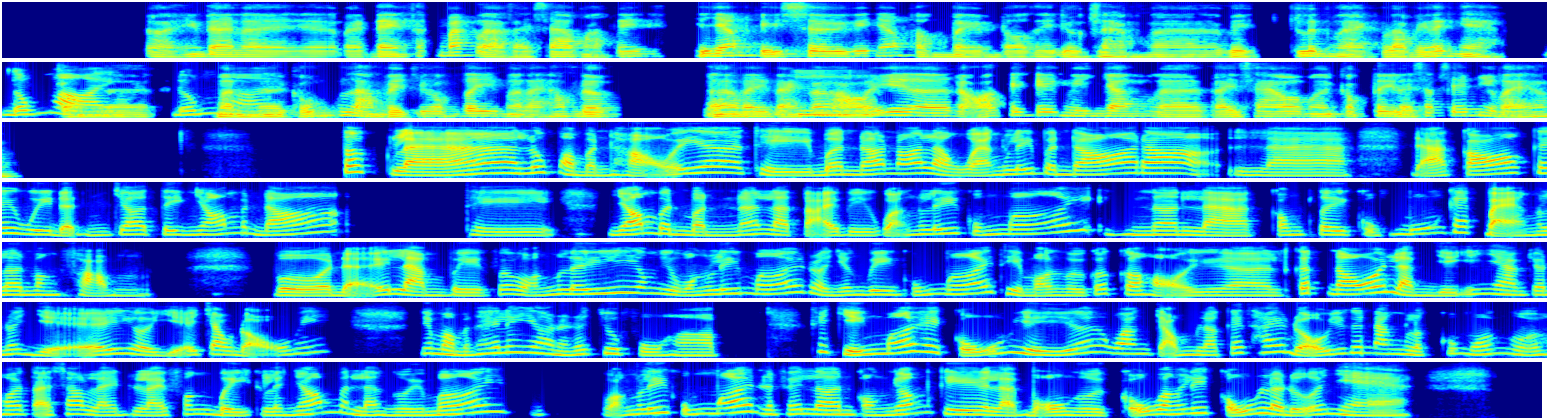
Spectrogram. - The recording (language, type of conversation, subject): Vietnamese, advice, Làm thế nào để đàm phán các điều kiện làm việc linh hoạt?
- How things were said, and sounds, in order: other background noise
